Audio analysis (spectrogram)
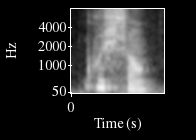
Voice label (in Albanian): "couchant", frengjisht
